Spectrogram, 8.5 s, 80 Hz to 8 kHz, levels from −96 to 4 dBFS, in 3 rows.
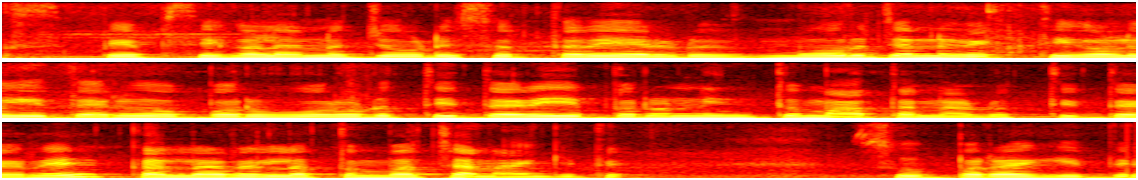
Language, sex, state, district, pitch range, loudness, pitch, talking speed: Kannada, female, Karnataka, Bangalore, 205-215 Hz, -15 LUFS, 210 Hz, 120 wpm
